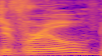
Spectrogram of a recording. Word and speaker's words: Devrel: I'm going to say it like Devrel. Yeah, Devrel. It's like DeVille, but there's an R in there somewhere, too.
